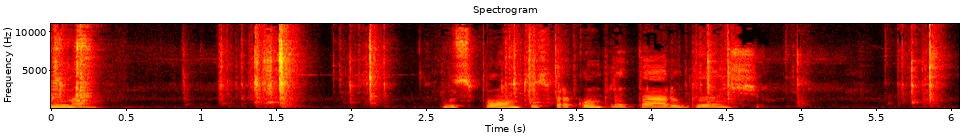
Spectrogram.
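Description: Metal knitting machine needles click softly as a tool moves along them.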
